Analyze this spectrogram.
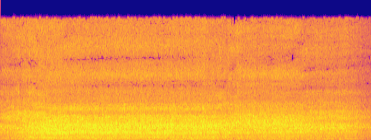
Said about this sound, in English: Now you see why I'm listening to the rain. Just listening to it, y'all. Just listening to it.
